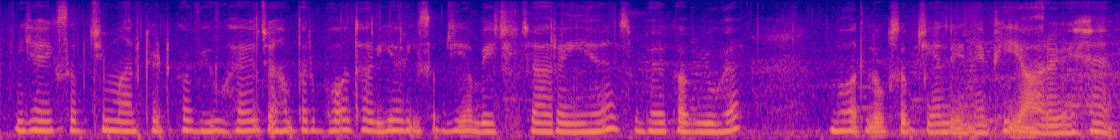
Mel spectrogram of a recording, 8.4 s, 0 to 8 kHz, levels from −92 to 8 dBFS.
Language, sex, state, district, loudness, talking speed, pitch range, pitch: Hindi, female, Uttar Pradesh, Varanasi, -28 LUFS, 215 wpm, 185-210 Hz, 200 Hz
